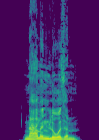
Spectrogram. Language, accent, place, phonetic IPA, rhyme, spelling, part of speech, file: German, Germany, Berlin, [ˈnaːmənˌloːzm̩], -aːmənloːzm̩, namenlosem, adjective, De-namenlosem.ogg
- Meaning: strong dative masculine/neuter singular of namenlos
